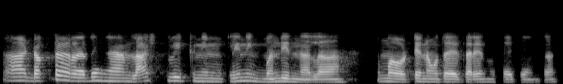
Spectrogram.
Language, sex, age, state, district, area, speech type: Kannada, male, 60+, Karnataka, Bangalore Urban, urban, conversation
